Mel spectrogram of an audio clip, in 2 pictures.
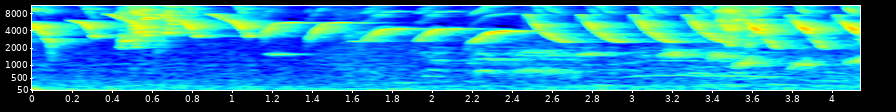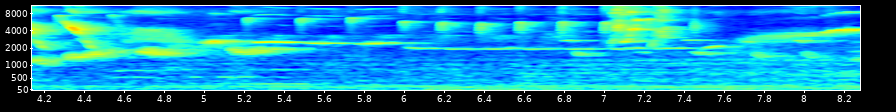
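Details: White-rumped shama singing hard to a lure recording: fast, high, repeated sweeping notes in rhythmic bursts, dense chatter and bright whistles throughout.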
